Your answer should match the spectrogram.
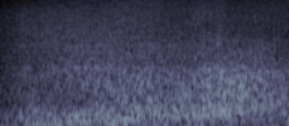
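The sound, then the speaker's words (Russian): Steady roar of sea surf washing onto a very beautiful beach with white cliffs, grottoes and colourful pebbles in the Gargano area of northern Puglia, a dense continuous rush of waves that swells slightly toward the end, with some wind noise and no voices. “Записываю тебе дневничок на пляже сбылась мечта идиота, и мы на очень красивом пляже с белыми скалами, с щелями, гротами, разноцветными камушками, елями, какими-то разными породами, типами хвойных деревьев.”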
